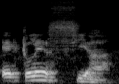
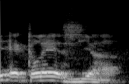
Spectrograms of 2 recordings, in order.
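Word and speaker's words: ἐκκλησία: Vem da palavra grega ecléssia. Não chame eclésia. A pronúncia errada. Ecléssia.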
